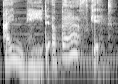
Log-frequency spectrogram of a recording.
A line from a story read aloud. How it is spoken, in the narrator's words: exclaimed Brittany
